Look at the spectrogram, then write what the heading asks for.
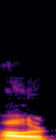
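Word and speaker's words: hour: आवर यहाँ पर एच से शुरू है, लेकिन इसका उच्चारण होता है आवर, है ना, आर होता है, तो इसलिए जो है एन लगा।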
